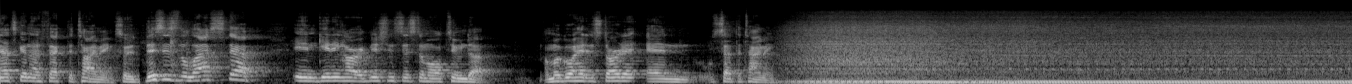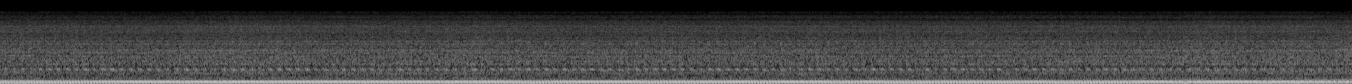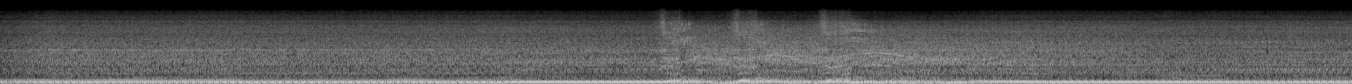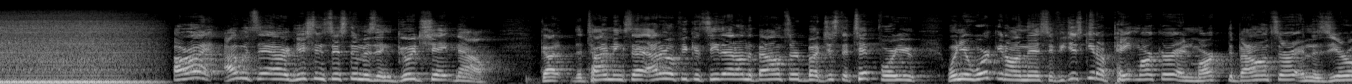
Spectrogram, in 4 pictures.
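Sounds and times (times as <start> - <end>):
car engine fast idle: 7.8 - 42.3.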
